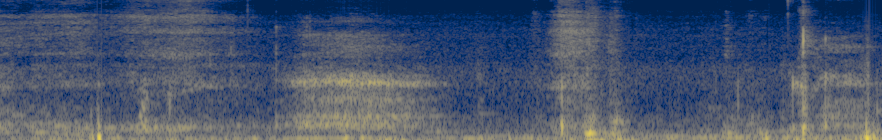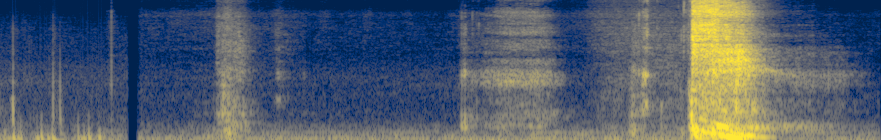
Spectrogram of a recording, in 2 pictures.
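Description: Quiet sniffs and breaths build up to one loud, explosive sneeze near the end; an ordinary sneeze.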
